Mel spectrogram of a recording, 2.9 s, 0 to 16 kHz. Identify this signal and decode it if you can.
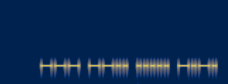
Morse code, heard as a keyed tone, about 28 wpm, 700 Hz. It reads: OZ5C
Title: DXCC-100 Call Signs - 4 Characters - 28wpm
